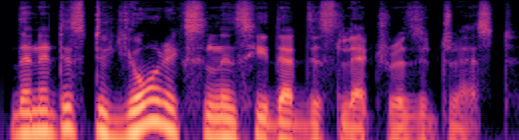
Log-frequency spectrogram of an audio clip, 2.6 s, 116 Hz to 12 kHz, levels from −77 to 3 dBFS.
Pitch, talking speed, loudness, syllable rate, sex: 120 Hz, 255 wpm, -17 LUFS, 6.8 syllables/s, male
